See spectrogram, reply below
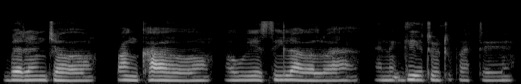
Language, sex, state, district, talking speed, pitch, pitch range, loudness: Bhojpuri, female, Uttar Pradesh, Gorakhpur, 140 wpm, 195 Hz, 185-200 Hz, -28 LUFS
